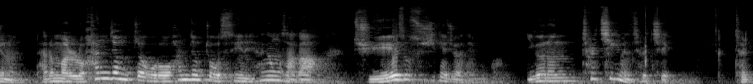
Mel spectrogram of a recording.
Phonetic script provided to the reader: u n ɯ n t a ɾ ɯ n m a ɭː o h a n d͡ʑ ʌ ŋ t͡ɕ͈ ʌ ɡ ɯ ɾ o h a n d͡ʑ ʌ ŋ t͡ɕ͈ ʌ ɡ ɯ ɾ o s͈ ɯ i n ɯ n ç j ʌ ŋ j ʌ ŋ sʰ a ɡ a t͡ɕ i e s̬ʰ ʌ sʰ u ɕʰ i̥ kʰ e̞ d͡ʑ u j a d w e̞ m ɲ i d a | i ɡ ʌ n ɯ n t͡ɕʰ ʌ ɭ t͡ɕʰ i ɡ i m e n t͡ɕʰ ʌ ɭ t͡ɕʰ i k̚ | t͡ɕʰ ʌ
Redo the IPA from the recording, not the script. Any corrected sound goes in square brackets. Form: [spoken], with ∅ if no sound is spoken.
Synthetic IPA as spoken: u n ɯ n t a ɾ ɯ n m a ɭː o h a n d͡ʑ ʌ ŋ t͡ɕ͈ ʌ ɡ ɯ ɾ o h a n d͡ʑ ʌ ŋ t͡ɕ͈ ʌ ɡ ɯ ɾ o s͈ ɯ i n ɯ n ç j ʌ ŋ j ʌ ŋ sʰ a ɡ a t͡ɕ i e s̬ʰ ʌ sʰ u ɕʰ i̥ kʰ e̞ d͡ʑ u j a d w e̞ m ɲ i d a | i ɡ ʌ n ɯ n t͡ɕʰ ʌ ɭ t͡ɕʰ i ɡ i m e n t͡ɕʰ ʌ ɭ t͡ɕʰ i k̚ | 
